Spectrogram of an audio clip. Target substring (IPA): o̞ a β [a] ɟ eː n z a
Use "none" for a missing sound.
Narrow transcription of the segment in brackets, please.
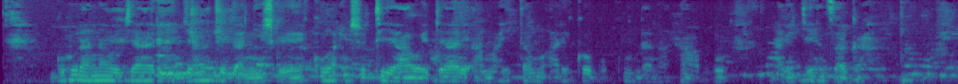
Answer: i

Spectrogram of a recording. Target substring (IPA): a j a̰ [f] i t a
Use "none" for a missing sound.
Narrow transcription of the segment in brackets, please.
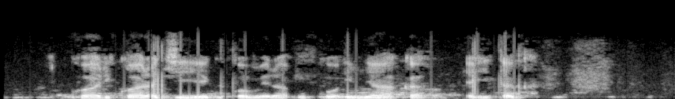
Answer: h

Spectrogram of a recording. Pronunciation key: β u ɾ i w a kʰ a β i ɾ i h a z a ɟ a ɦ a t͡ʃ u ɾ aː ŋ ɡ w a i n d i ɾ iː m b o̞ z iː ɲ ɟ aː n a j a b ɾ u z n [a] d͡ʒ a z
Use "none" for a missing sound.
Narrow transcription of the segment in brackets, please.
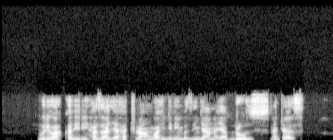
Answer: a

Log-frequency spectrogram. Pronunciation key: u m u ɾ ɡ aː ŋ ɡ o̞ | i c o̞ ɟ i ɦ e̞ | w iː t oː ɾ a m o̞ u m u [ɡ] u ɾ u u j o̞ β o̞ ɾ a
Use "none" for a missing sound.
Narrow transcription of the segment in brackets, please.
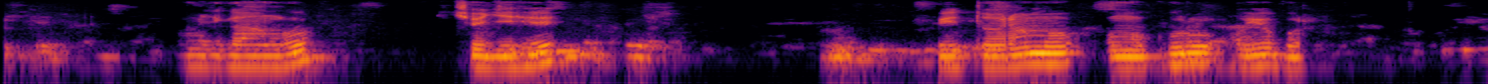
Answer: k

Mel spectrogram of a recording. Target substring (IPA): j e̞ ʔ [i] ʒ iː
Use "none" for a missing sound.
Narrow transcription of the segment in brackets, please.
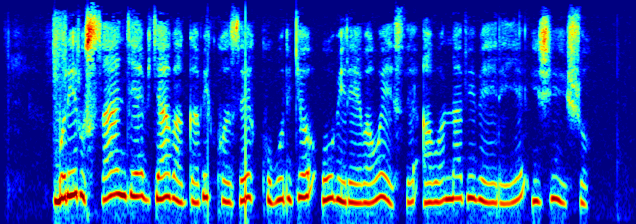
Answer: i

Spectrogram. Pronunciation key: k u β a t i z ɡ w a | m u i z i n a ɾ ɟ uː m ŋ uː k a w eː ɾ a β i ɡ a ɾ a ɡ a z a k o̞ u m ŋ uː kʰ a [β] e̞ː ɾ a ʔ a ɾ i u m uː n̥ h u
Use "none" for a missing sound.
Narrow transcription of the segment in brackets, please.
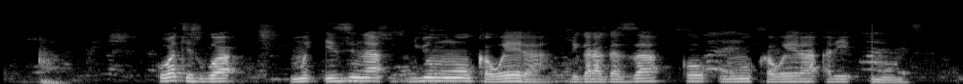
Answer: w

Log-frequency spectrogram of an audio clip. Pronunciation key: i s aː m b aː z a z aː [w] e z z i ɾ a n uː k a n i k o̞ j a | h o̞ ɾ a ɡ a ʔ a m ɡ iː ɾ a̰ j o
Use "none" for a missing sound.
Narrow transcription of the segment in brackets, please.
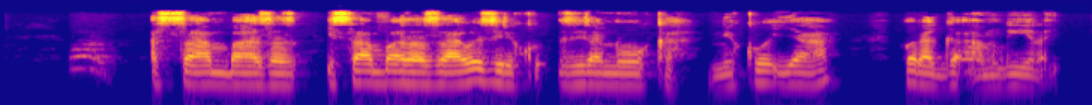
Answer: w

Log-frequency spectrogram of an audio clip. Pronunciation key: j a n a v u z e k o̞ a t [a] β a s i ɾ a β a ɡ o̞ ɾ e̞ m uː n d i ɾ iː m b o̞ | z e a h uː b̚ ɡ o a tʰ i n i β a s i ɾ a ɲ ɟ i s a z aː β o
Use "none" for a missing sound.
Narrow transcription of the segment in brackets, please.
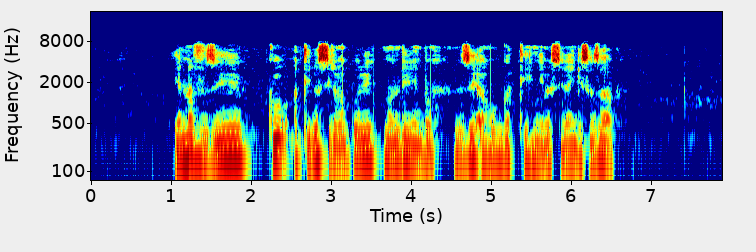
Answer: i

